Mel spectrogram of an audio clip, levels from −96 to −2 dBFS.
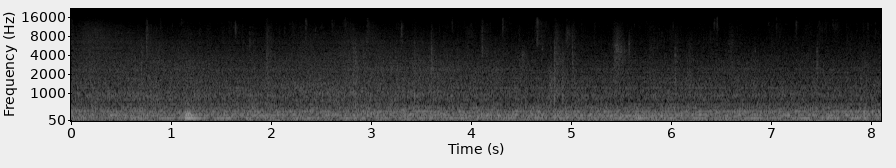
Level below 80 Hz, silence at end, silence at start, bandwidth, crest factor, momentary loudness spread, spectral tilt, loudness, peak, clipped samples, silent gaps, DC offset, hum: -68 dBFS; 0 s; 0 s; 16 kHz; 18 dB; 3 LU; -6 dB/octave; -55 LUFS; -36 dBFS; under 0.1%; none; under 0.1%; none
